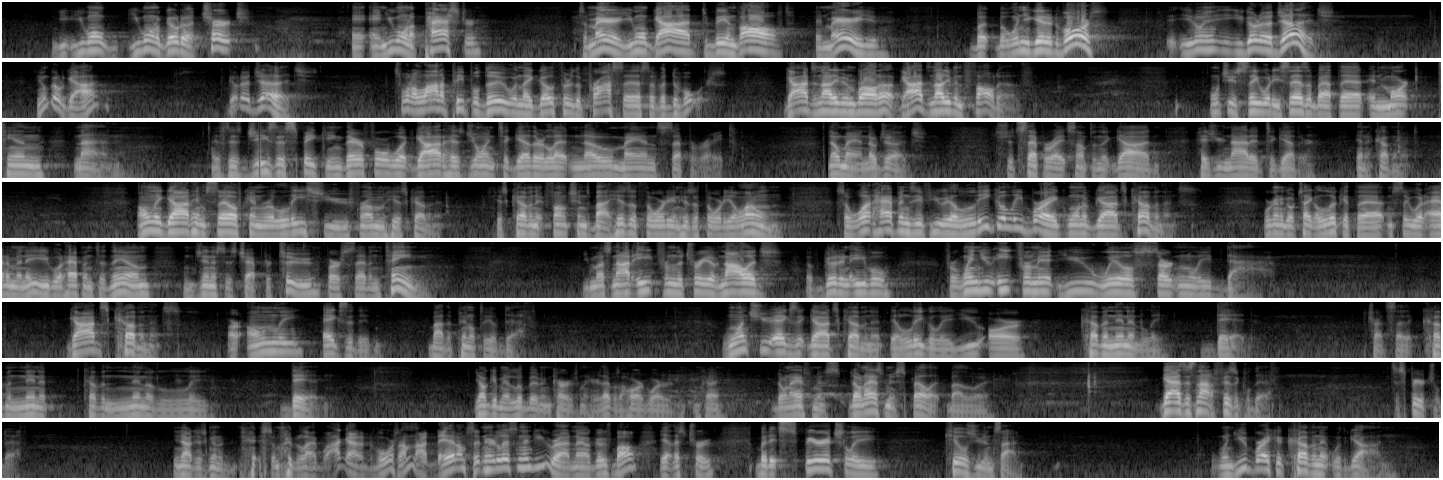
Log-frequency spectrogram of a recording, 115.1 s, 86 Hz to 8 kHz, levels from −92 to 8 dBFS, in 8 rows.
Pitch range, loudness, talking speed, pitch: 105-145 Hz, -28 LUFS, 160 wpm, 120 Hz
